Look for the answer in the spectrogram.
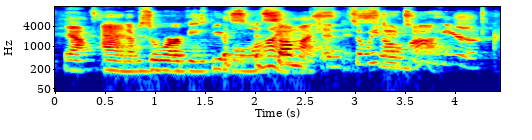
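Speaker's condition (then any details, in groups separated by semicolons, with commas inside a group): No condition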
